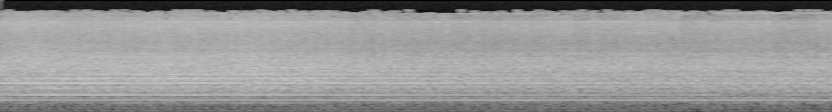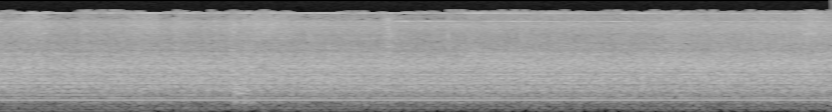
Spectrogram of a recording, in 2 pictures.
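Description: A harvester's engine drones and whines steadily up close.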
